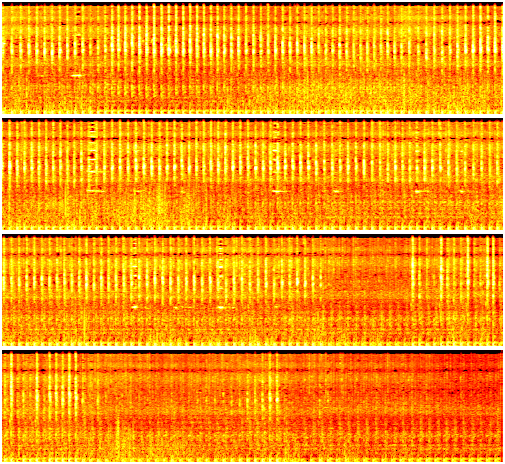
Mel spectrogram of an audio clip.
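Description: A motorcycle engine running close by at a low, steady speed, its firing pulses rapid and even. It eases a little about two-thirds of the way through and cuts off suddenly at the end.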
